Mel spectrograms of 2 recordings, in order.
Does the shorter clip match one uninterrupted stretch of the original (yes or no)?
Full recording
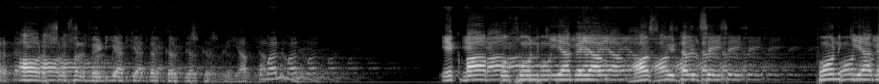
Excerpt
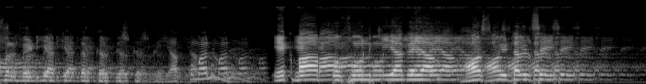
no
